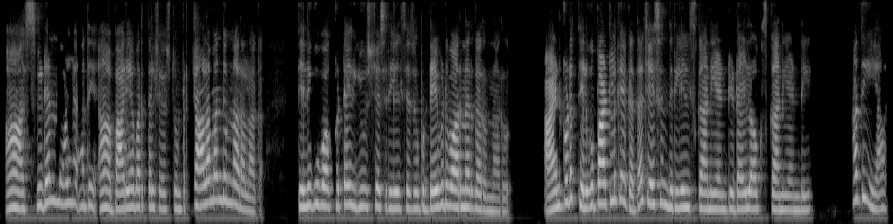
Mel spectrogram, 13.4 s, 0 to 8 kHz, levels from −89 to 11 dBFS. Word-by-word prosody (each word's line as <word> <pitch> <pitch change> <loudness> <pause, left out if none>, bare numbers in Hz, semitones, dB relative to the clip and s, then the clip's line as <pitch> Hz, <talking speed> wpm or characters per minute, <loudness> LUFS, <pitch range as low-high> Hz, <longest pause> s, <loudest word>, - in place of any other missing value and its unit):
ఆ! 230 - +3 0.3
స్వీడన్ 285 +5 0
వాళ్ళు 280 +1 -4
అదే, 250 +1 -4 0.2
ఆ! - - +3 0.2
భార్యాభర్తలు 230 +2 +1
చేస్తుంటరు. 215 +1 -6
చాలా 250 +3 +4
మందున్నారలాగా. 270 - -3 0.5
తెలుగు 250 +3 +3
ఒక్కటే 245 +2 -2 0.2
యూజ్ 240 -1 -2
చేసి, 235 -2 0
రీల్స్ 220 0 +1
చేసి, 215 0 -2
ఇప్పుడు 215 -1 -3
'డేవిడ్ 245 +4 +4
వార్నర్' 235 -1 +3
గారున్నారు. 180 -4 -6 0.6
ఆయన 220 +4 +4
కూడా 340 +3 +1
తెలుగు 235 +2 +3
పాటలకే 315 +4 +4
కదా 235 +8 -2
చేసింది, 270 -3 +1
రీల్స్ 230 0 +1
కానీయండి, 210 -1 0
డైలాగ్స్ 210 0 -1
కానీయండి, 195 -1 -3 0.7
అదీ 350 0 -2 0.2
ఆ - - -6
230 Hz, 140 wpm, -23 LUFS, 210-260 Hz, 0.7 s, చాలా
